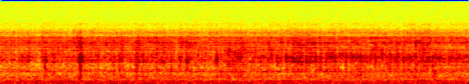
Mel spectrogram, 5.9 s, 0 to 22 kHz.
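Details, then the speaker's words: Breadner (Bradna) JBL-37 tube radio with an intermittent fault; steady low mains hum under hiss, with scattered crackles popping in and out; cause not yet found, suspected tube contact or under-chassis component, probed by pushing tube socket pins. "You can hear that hum again. So what just happened now?"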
